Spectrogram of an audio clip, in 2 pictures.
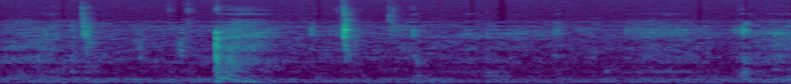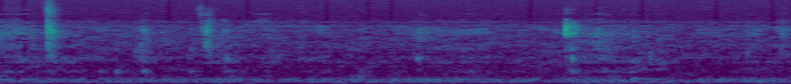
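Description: A person chewing food with the mouth closed: wet mouth clicks and smacks at an uneven pace, about one every second or less. A stronger smack comes about a second in. A low steady hum runs underneath.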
